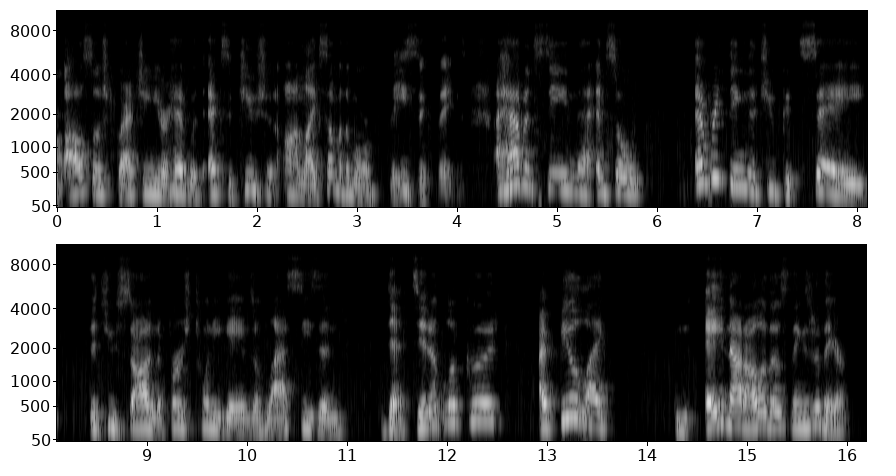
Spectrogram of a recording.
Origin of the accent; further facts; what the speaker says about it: Louisiana, United States; also born or lived in Northeast United States; now in Atlanta, United States; I'm from Louisiana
